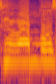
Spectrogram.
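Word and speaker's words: Turbo: Trubo sub-county, it's pronounced Tarabo sub-county, Paul Boyd Boys High School at 8 a.m.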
